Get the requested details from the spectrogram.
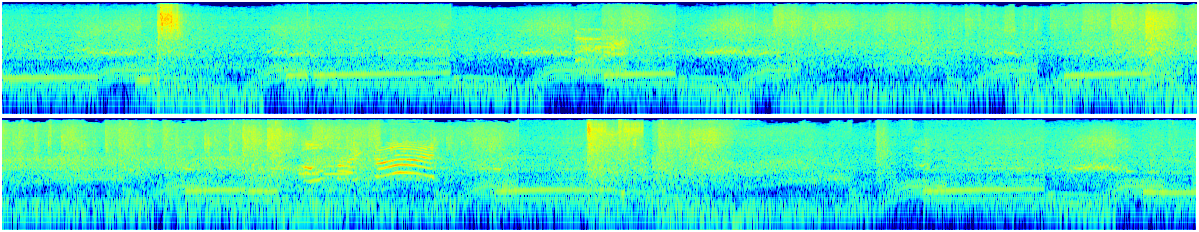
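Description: A car engine revs hard and shifts gears over and over.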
